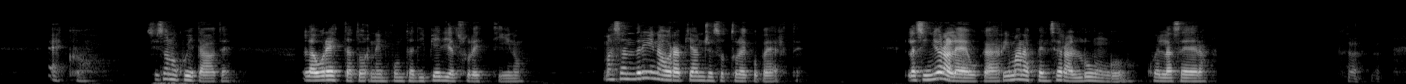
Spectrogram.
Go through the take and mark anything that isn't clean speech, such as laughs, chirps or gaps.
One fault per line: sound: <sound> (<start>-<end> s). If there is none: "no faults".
sound: laugh (13.4-13.8 s)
